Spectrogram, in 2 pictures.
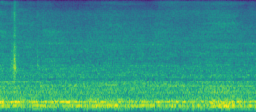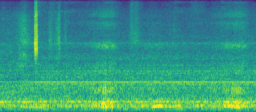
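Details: Capone, a dog with cropped ears and a loud snorer, sleeping indoors: a steady low rumbling snore with soft breathy texture continues throughout, with a few faint clicks.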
